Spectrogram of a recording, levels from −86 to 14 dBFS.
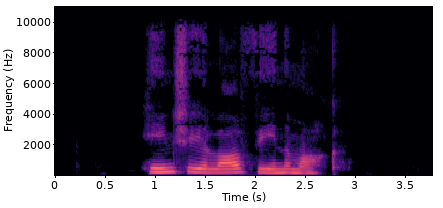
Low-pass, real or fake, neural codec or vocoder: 9.9 kHz; real; none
